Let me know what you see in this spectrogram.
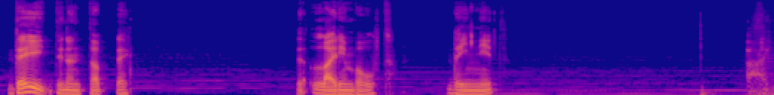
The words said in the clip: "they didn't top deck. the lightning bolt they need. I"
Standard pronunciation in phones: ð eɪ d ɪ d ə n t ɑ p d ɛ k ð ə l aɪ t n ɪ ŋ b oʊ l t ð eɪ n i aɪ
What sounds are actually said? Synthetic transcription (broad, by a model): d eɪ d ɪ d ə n t ɑ p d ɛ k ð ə l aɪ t ɪ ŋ b oʊ l t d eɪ n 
